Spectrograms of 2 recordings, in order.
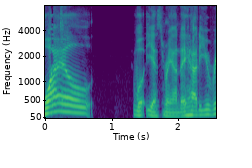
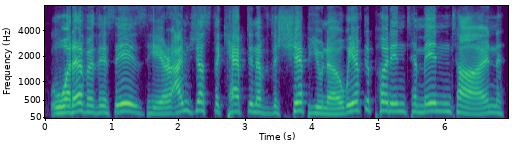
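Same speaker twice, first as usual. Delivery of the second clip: higher-pitched captain butting in with mock politeness; lofty, sarcastic ship captain; sardonic captain; 7 semitones higher, slower than usual. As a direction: interrupt grandly, feigning deference. GM plays sarcastic captain interrupting.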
